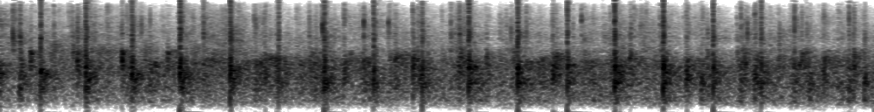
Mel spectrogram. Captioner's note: audience applause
